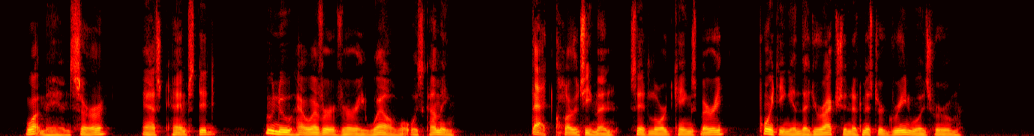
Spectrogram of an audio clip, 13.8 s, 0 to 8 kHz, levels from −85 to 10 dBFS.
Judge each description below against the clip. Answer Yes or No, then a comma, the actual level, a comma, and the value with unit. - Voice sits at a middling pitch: No, low, 100 Hz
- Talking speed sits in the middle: No, slow, 115 wpm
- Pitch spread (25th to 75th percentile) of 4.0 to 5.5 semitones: No, average, 2.8 semitones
